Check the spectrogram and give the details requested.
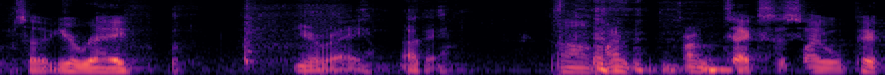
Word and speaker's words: Ouray: Like, what is the correct accent on the on the second syllable? So, ureay.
